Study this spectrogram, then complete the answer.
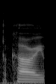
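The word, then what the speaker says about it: Bukayo Saka: as well all right bakari with the throw is it bakari or bakery i'm gonna say bakari like bukhari saka or is it back no it's bakery sakura isn't it potato potato i don't think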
